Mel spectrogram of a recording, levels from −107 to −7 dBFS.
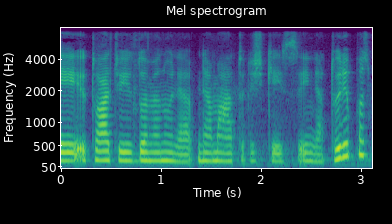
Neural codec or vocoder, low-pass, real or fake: none; 7.2 kHz; real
